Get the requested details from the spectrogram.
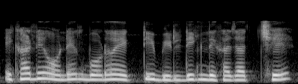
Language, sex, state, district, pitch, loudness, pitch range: Bengali, female, West Bengal, Alipurduar, 220 Hz, -14 LUFS, 210-235 Hz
